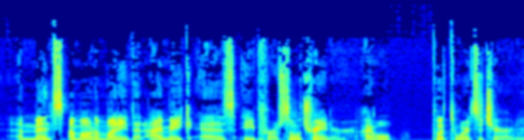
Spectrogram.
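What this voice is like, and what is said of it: Sarcastic tone. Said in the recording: “that's sarcasm if you don't, you know, you didn't hear it in my voice.”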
